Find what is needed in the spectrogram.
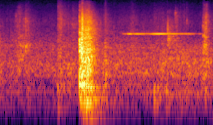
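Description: A single sharp knock about a second in, against a faint high steady tone that comes and goes.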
